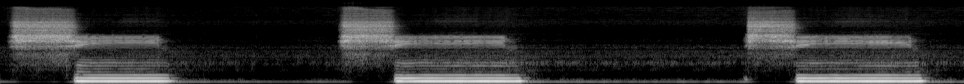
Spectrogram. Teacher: شین، تو آپ غور کریں گے کہ شین میں ویسے بھی زبان کا درمیان تالو کے درمیان میں بالکل کمپلیٹ ٹچ نہیں کر رہا بلکہ تھوڑا سا گیپ ہے، تو یہ آپ نے ذہن میں رکھنا ہے شین کو پڑھتے وقت بالکل اس کو ٹچ نہیں کرنا۔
